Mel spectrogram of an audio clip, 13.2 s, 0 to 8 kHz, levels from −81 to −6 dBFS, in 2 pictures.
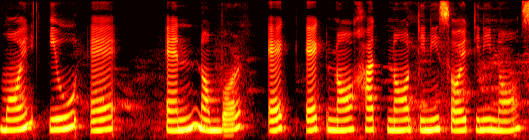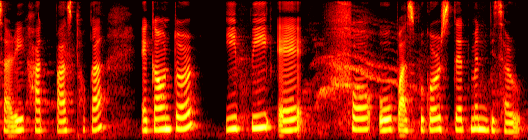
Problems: constant background noise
